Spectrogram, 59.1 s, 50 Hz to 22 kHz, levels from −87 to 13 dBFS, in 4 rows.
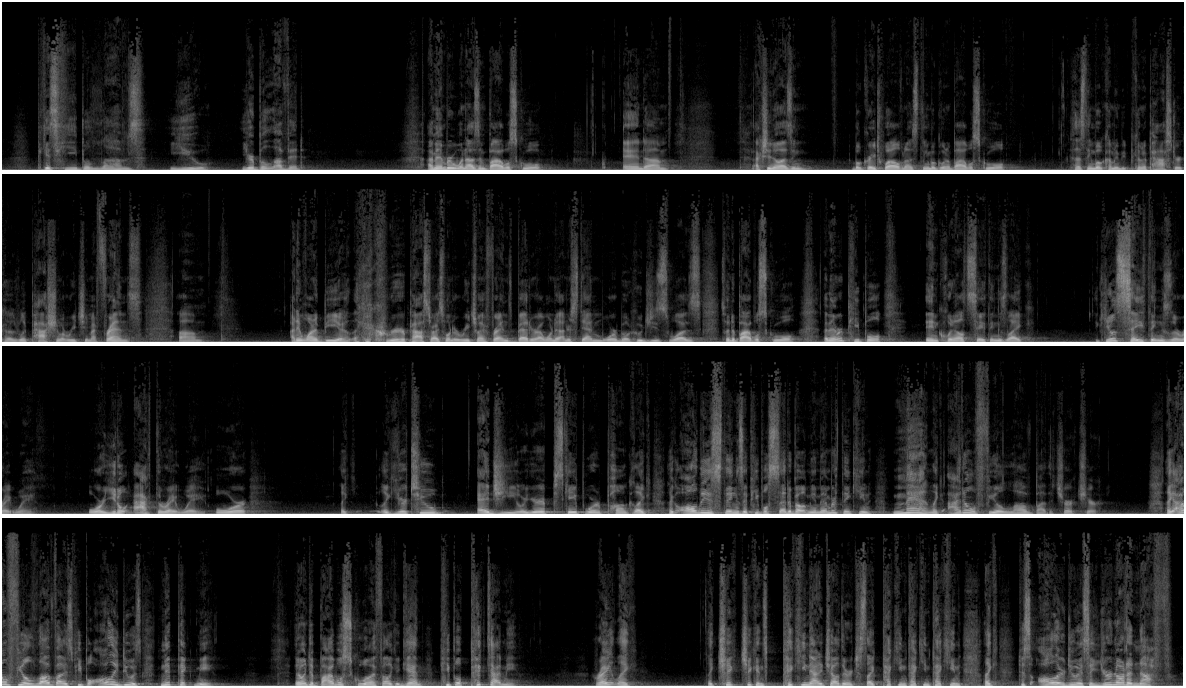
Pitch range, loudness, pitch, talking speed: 120-180 Hz, -24 LUFS, 135 Hz, 195 wpm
